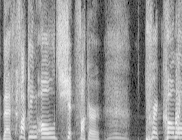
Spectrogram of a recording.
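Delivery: loud, high, spitting the curses out; furious old man swearing at Koska; pissed off cursing. Acted. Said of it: "Sweet fucking pissed".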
